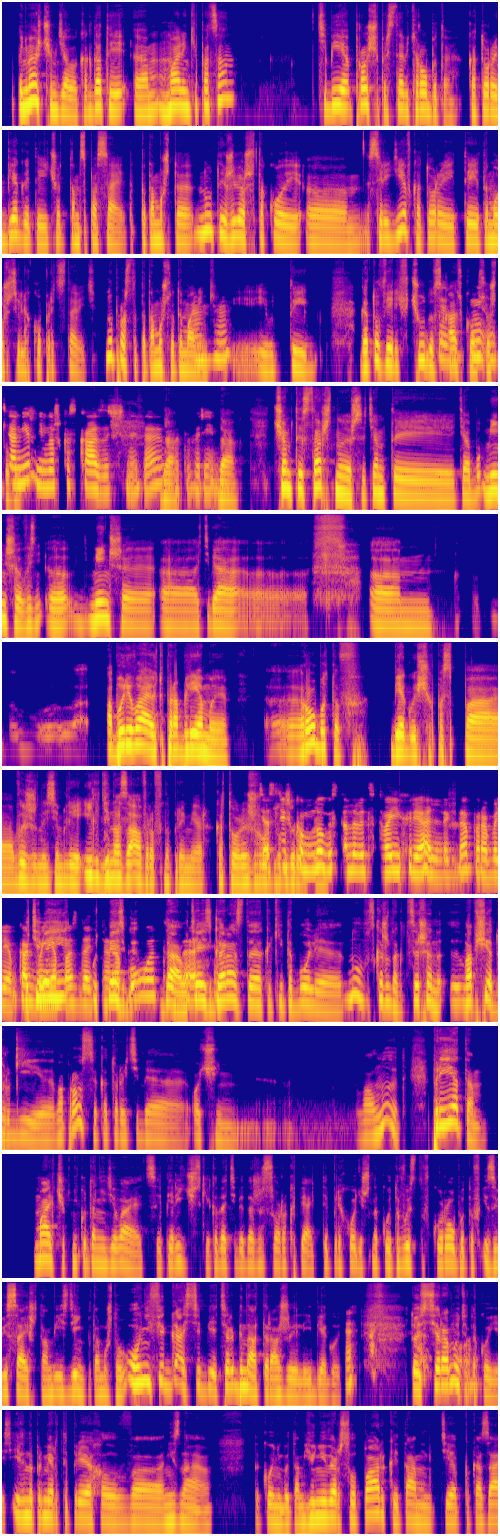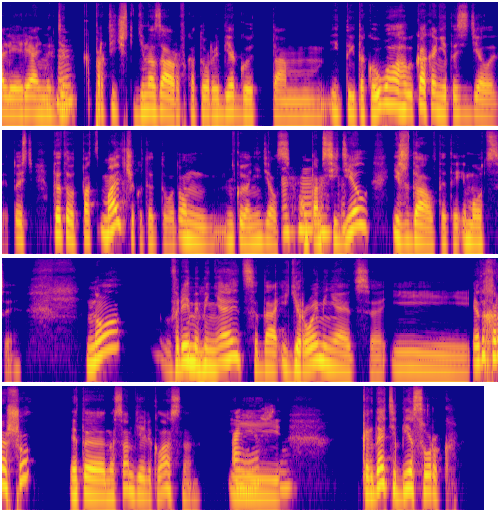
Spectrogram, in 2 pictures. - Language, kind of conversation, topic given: Russian, podcast, Какой герой из книги или фильма тебе особенно близок и почему?
- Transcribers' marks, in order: tapping; teeth sucking; grunt; chuckle; grunt; surprised: "О, ни фига себе!"; chuckle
